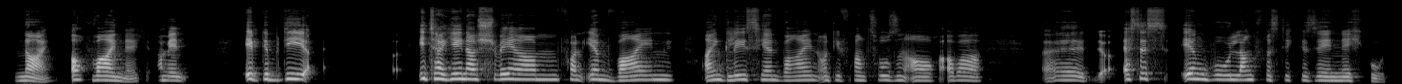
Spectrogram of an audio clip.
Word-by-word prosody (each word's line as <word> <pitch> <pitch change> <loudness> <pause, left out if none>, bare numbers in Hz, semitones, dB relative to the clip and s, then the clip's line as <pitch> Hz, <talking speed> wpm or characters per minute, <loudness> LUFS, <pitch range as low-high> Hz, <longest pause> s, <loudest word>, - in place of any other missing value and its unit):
Nein, 175 -4 +3 0.2
auch 220 - +4
Wein 195 -4 +6
nicht. 135 +2 -8
I - - -3
mean 185 -2 +1 0.6
it 245 0 +5
die 245 - +3
die 250 -1 +6 1.1
Italiener 250 -2 +5
schwärmen 230 -2 +2
von 220 -3 -3
ihrem 215 -6 -2
Wein, 210 +3 0 0.3
ein 205 +3 +1
Gläschen 210 0 -2
Wein, 195 +2 -3
und 195 -1 -7
die 200 - -8
Franzosen 195 0 -6
auch. 175 0 -3
Aber, 185 -3 -3 0.6
äh, 195 -3 -6
da - - -6
es 230 +2 -1
ist 265 0 -3
irgendwo 225 -3 +1
langfristig 210 -2 -4
gesehen 185 -1 -4
nicht 180 0 -5
gut. 140 -5 -12
205 Hz, 135 wpm, -25 LUFS, 185-230 Hz, 1.1 s, Wein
